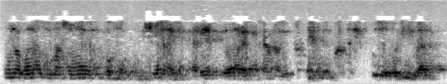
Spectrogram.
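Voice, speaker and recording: A man working as a journalist, asking quick and direct questions in an interview. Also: medium pitch, steady tone. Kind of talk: press interview. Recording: roomy and distant with faint hum.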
